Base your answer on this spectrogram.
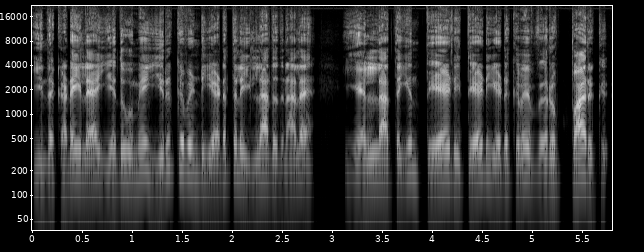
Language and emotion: Tamil, angry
